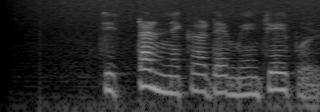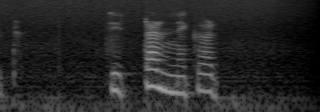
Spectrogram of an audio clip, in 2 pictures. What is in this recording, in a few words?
jaybird, quapaw words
